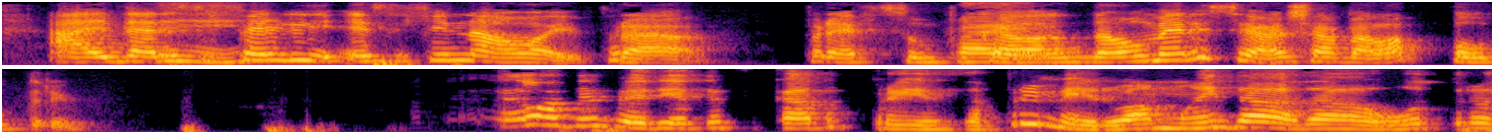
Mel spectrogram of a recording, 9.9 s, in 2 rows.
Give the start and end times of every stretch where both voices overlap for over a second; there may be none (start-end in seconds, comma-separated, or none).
none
